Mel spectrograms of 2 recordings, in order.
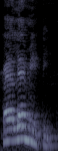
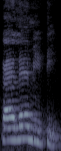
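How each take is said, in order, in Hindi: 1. पहला स्वर 'cat' जैसा बोला जाता है। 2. पहला स्वर 'cat' जैसा बोला जाता है।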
